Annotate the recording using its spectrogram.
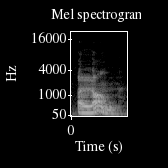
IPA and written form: əˈlɒŋ (Along)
